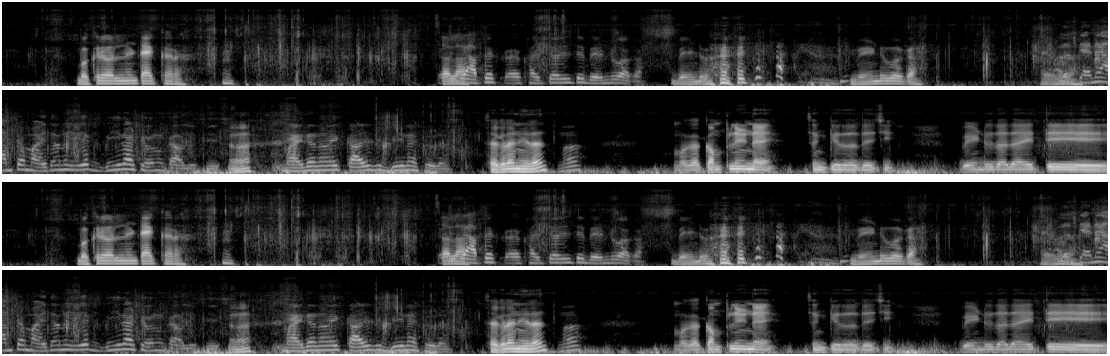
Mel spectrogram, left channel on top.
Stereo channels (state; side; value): normal; both; correlation 0.97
